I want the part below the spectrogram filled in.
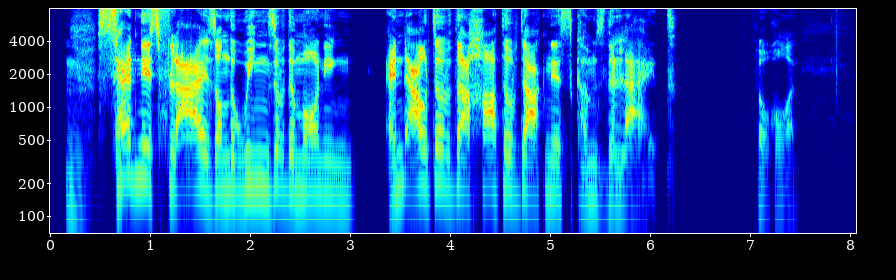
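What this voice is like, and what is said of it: Put-on theatrical accent. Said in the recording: “I'm going to do it with the accent, baby”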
